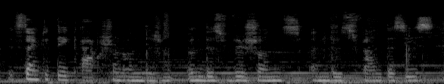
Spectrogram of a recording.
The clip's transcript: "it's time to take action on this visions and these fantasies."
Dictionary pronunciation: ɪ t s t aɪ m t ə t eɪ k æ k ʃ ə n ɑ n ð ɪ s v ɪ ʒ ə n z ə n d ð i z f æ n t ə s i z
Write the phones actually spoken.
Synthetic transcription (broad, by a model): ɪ t s t aɪ m t ə t eɪ k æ k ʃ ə n ɑ n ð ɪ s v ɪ ʃ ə n s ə n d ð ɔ s f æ n t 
